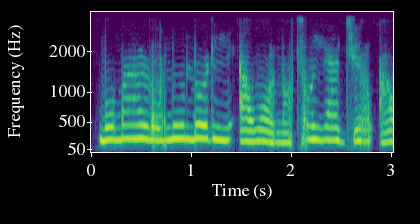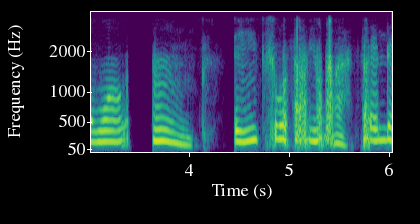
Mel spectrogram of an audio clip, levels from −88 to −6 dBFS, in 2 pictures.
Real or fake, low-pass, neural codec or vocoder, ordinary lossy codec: fake; 3.6 kHz; codec, 16 kHz, 4.8 kbps, FACodec; none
